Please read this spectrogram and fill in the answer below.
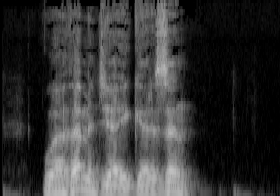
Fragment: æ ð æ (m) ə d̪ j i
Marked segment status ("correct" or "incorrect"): correct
